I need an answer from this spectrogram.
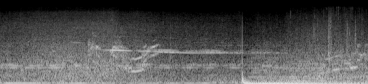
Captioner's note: strange birdcalls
